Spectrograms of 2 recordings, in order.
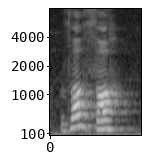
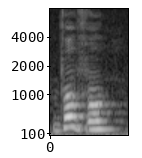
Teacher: observem vovó o som é aberto vovô o sonho mais fechado o tanto acento agudo quanto circunflexo indica sempre a sílaba tônica · Vovó, o som é aberto. Vovô, o som é mais fechado.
